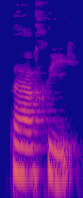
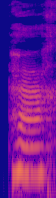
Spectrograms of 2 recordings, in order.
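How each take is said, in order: First: The p is released without a puff of air. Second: The p is released with a puff of air. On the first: The speaker calls it right. "it's more like" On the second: The speaker calls it wrong. "instead of"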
